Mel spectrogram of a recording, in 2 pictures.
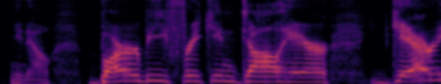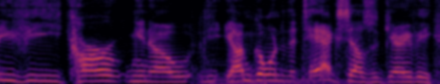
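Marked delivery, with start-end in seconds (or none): none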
